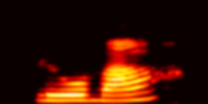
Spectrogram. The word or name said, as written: homard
